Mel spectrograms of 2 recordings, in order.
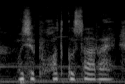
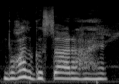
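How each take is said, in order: First: Much softer, fading words; faint angry murmur. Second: Said in the usual way. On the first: Acted. Wing, eyes closing under the locket, murmuring much softer. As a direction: let the anger sink to a faint murmur.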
